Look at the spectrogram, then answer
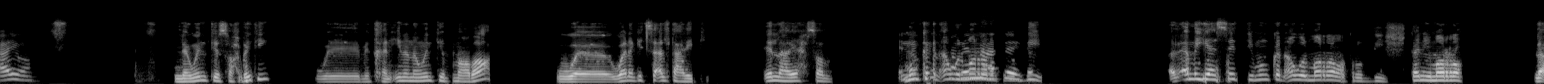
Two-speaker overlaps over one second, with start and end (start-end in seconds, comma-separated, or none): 9.0-10.4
